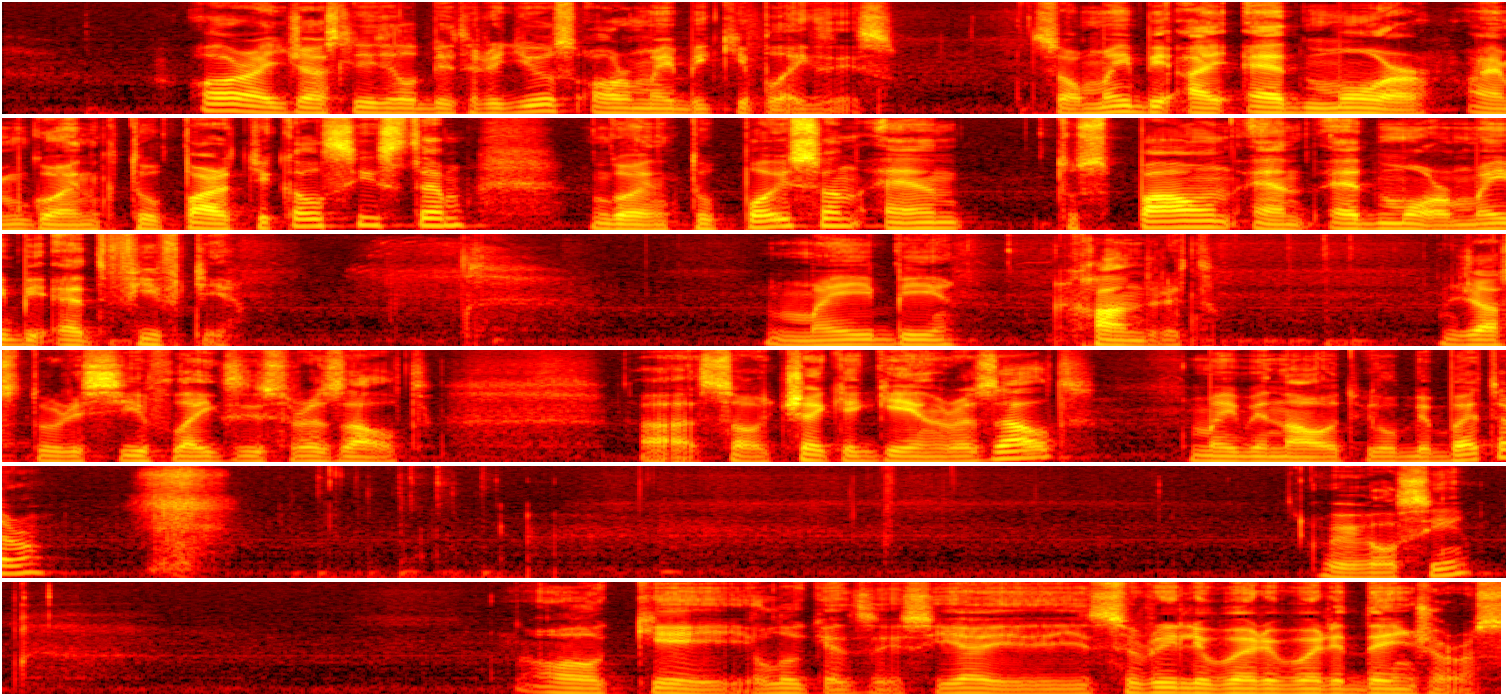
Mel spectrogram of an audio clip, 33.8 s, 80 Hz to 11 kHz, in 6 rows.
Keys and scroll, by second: 3.8 space, 4.2 Escape, 11.3 5, 11.6 Return, 15.7 1, 16.2 Return, 23.6 space, 31.3 space.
